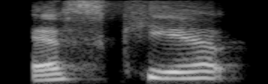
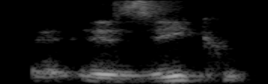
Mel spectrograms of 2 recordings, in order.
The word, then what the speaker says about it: Esequiel: There's to be no contact with Tiffany, Tiffani, Ares, Ayres, Wayne McClintock, Esquivel, is it Esquivel? It's spelled in an unusual way, Judge. So I think maybe Ezekiel, it's Ezekiel, but just spelled in an unusual way.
